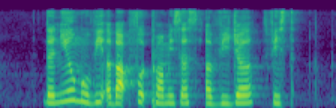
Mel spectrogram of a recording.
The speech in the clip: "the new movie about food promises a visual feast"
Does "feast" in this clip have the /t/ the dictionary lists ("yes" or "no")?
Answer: yes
